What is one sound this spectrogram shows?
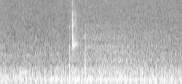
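A fork clinks once against a metal bowl.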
